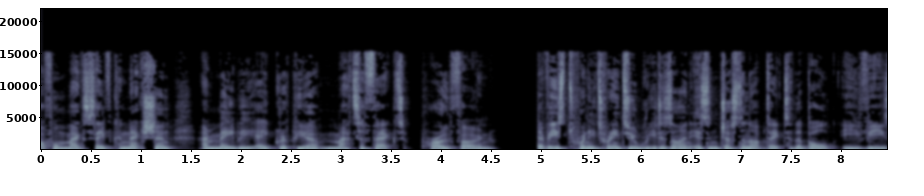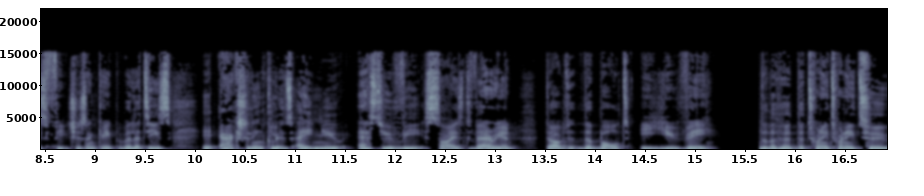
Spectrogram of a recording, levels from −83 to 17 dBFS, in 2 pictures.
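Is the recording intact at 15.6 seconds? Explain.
No. After a 0.36 s pause, the output device had gone idle and was still waking when sound resumed, producing a clipped start after a pause from 15.53 to 15.64 s. The first 112 ms are swallowed, so the speech bursts abruptly out of silence.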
